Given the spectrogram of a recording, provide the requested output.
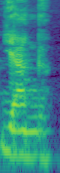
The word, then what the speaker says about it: Young: 29 se llama Plan Young. Young, como se escribe joven en inglés, Y-O-U-N-G, si no me estoy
